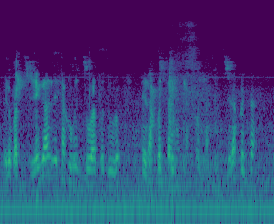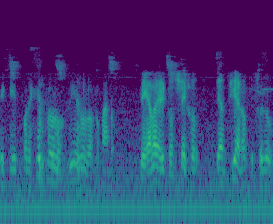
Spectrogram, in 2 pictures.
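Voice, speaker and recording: An older man giving a reflective radio monologue, halting and repeating words, with rhetorical questions. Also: fairly low pitch. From Spain. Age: 60s or older. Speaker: retired regular contributor giving commentary. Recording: clearly noisy radio feed.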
